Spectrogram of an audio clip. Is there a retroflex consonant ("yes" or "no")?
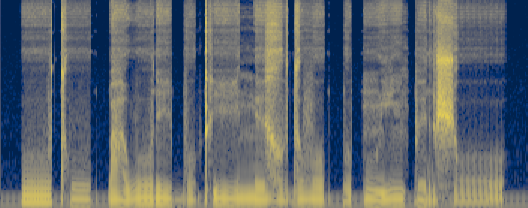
no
